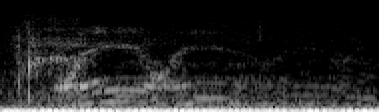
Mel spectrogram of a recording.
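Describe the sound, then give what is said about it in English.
A person imitates a cat's meow, one drawn-out rising and falling vocal call, over a steady low hum, with no other speech. “Why have you suddenly turned into a cat?”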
